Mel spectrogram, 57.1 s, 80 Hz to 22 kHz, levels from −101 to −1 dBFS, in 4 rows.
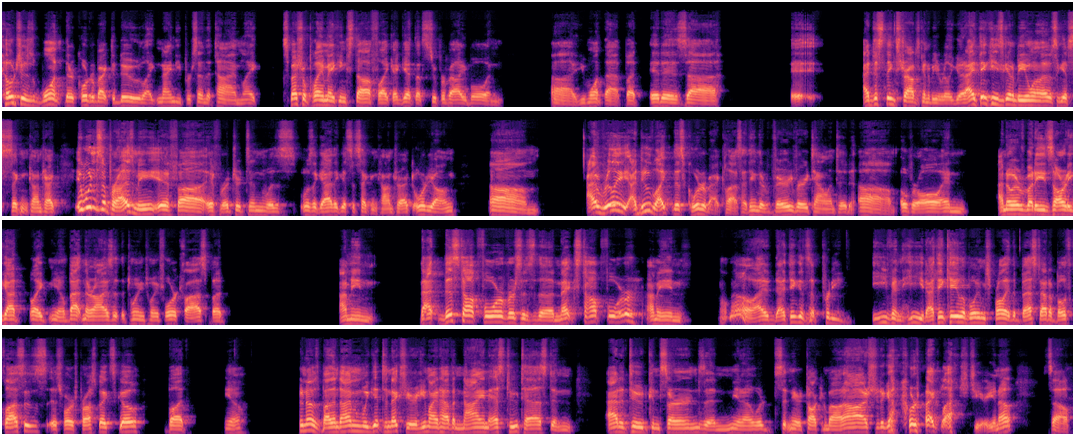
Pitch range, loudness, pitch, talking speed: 115-180 Hz, -23 LUFS, 135 Hz, 200 wpm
